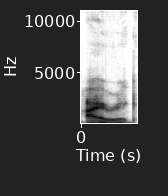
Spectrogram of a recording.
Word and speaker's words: Eirik: I mean, the actors' names, but Christine Kuya-Thorpe and Eric Seether. And I think it's actually pronounced Eirik.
